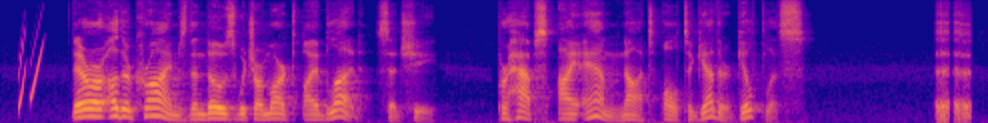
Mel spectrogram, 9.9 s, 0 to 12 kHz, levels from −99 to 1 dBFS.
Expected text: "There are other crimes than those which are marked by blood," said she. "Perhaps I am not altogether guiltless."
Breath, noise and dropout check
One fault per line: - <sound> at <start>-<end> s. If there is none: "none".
- chirp at 0.2-0.4 s
- laugh at 9.3-9.7 s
